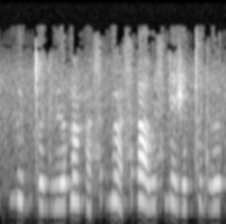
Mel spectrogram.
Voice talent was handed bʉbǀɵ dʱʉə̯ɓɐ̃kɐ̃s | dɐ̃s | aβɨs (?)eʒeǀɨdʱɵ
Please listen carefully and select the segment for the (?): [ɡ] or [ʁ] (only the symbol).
ɡ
